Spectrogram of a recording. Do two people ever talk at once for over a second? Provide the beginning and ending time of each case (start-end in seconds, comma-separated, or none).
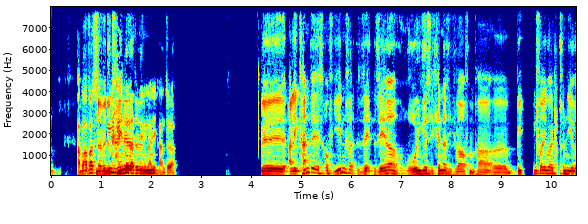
0.9-2.3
